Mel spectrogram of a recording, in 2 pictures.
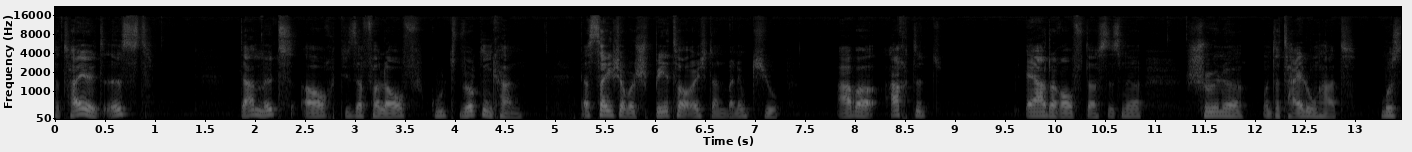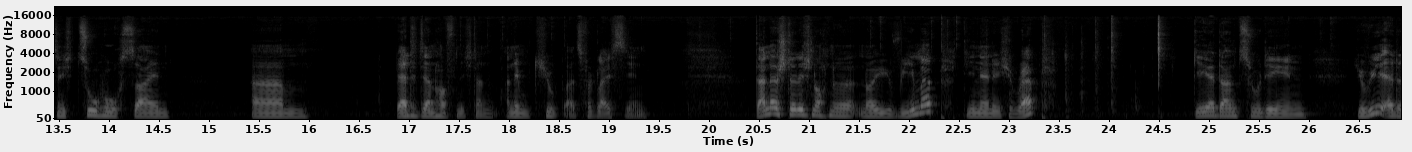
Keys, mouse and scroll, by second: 0.7-1.1 scroll up 2, 1.1-2.2 middle drag, 2.2-11.1 scroll down 1, 11.1 middle click, 11.4-13.8 scroll up 2, 13.8-16.7 scroll up 1, 16.7 Tab, 17.3 scroll down 1, 17.5 middle click, 18.0 scroll up 2, 18.2-21.7 middle drag, 21.7-22.3 drag, 22.4-26.9 drag.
